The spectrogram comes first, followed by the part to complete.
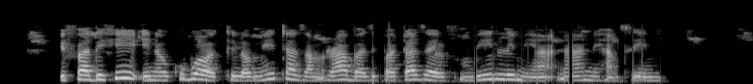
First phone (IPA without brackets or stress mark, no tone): h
